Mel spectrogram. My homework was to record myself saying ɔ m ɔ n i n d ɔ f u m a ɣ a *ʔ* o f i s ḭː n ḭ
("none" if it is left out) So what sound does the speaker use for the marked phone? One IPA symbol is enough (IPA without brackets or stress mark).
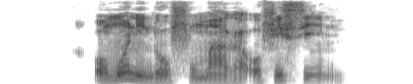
ʔ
